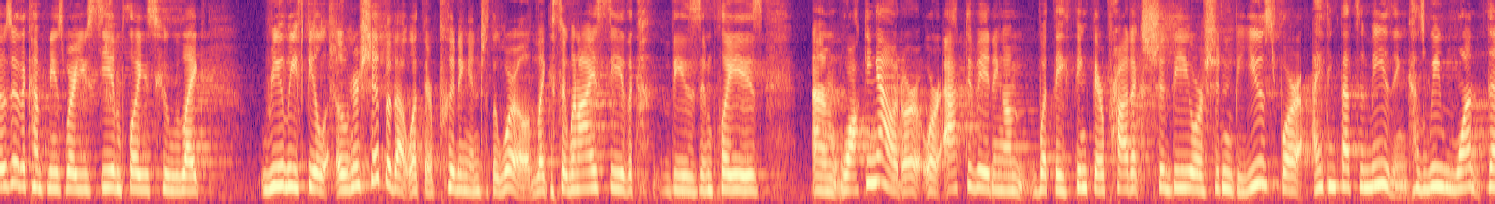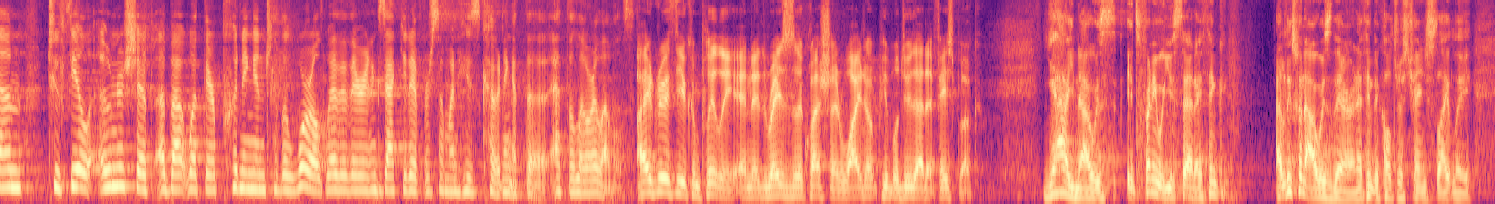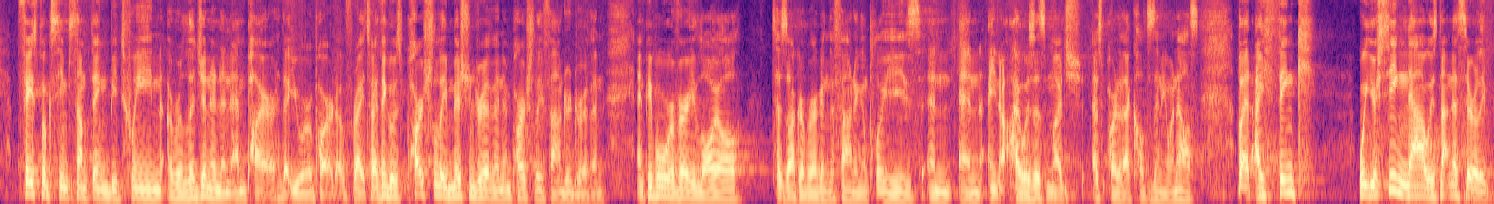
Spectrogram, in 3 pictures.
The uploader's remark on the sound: Live at Code 2019. In these live interviews from the 2019 Code Conference.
